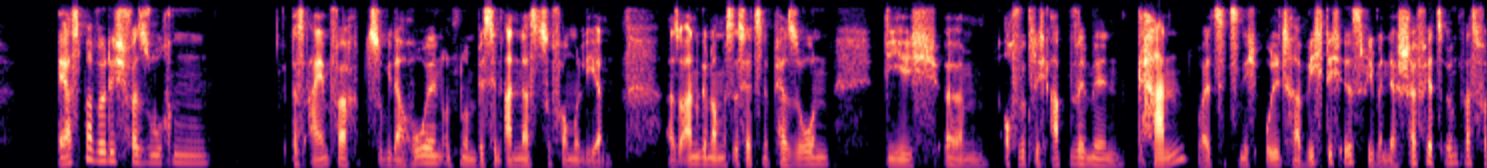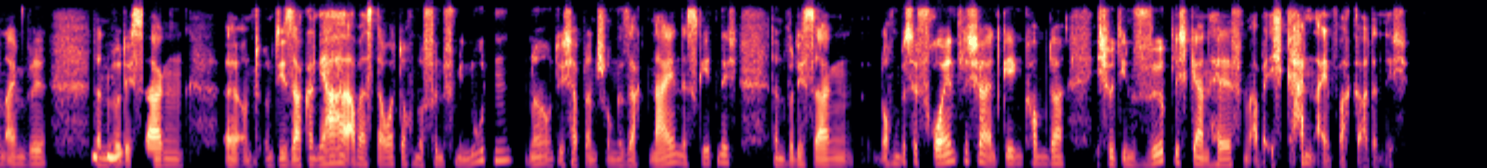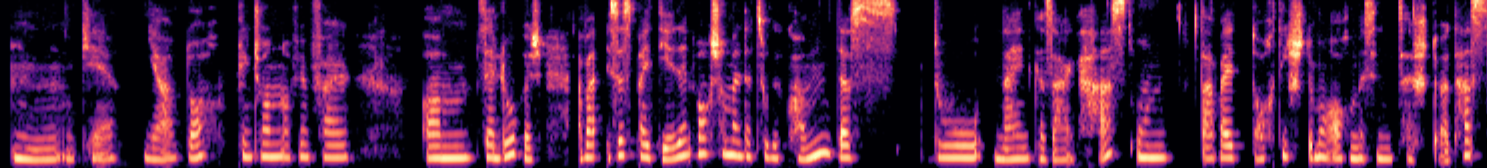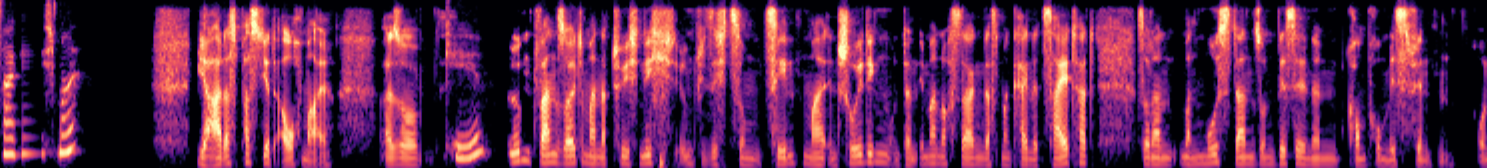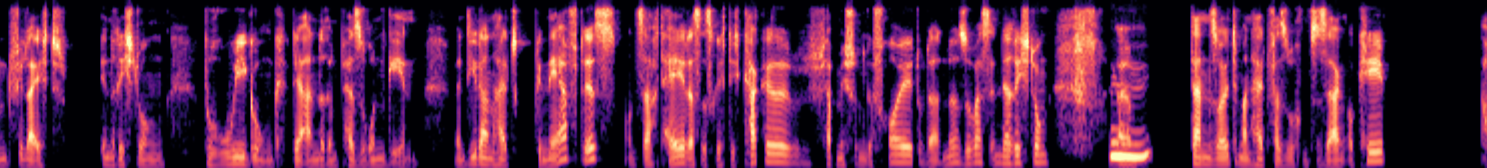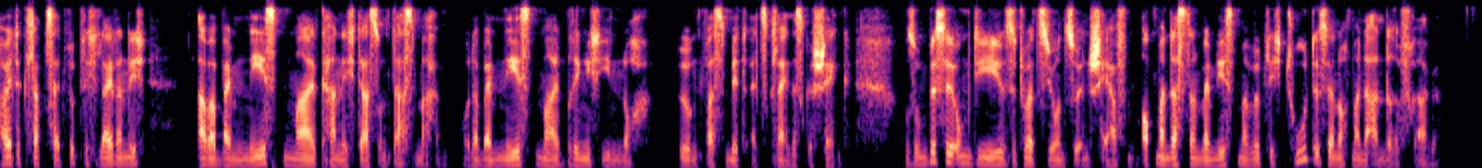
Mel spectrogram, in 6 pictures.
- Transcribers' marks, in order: stressed: "kann"; put-on voice: "Ja"; stressed: "wirklich"; stressed: "kann"; drawn out: "Mhm"
- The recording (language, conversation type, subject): German, podcast, Wie sagst du Nein, ohne die Stimmung zu zerstören?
